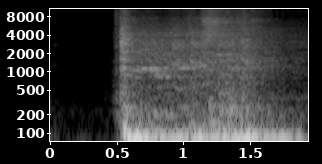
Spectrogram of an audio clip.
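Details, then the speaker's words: 1978 Ford Courier with new HEI ignition module, brake cleaner sprayed into the carb: silence, then a low rumble catching about 1.5 s before fading; ignition fires, timing in the ballpark, owner thinks probably slightly retarded. "Okay, it did fire. You heard that. So that was that brake clean firing. So I'm in the ballpark."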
